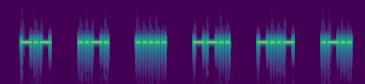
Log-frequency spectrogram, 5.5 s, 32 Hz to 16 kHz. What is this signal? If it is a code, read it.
Morse code, heard as a keyed tone, about 25 wpm, spaced as for 14 wpm, 700 Hz. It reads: KF5ZXL
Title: USA Call Signs - 6 Characters - 3x Character Spacing - 25wpm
